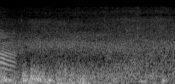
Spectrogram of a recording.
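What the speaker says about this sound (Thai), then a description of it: "ฟังเสียงคลื่นทะเลนะคะ" Sea waves wash onto a clean beach at Sattahip, Chonburi, a broad hiss of surf mixed with wind buffeting the microphone, steady and close throughout.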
